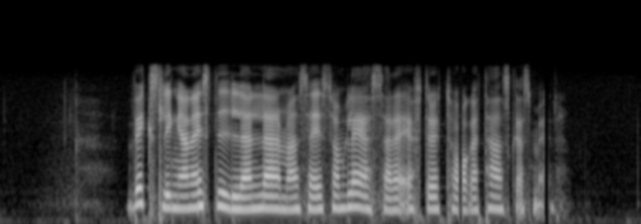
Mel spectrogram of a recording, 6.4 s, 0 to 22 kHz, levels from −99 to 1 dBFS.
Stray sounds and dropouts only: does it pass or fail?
fail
